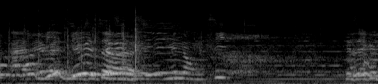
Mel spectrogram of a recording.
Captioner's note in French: Applaudissements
